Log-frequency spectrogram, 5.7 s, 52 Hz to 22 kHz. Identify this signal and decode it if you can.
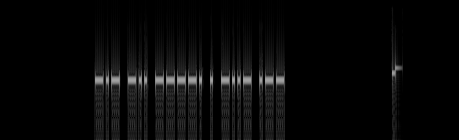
Morse code, heard as a keyed tone, about 36 wpm, 700 Hz. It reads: KD9EXW
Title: USA Call Signs - 6 Characters - 3x Character Spacing - 35wpm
